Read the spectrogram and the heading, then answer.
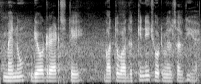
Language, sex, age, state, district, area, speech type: Punjabi, male, 18-30, Punjab, Bathinda, rural, read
